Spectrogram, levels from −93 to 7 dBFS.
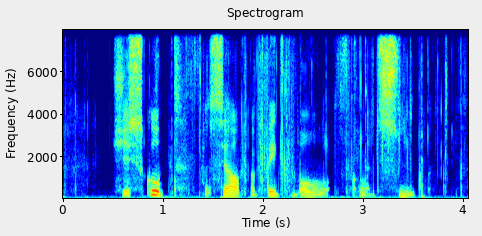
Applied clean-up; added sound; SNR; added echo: neural diffusion model UNIVERSE++.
